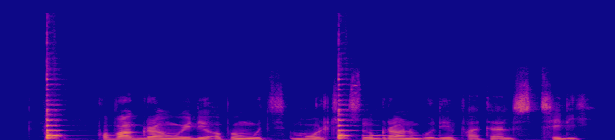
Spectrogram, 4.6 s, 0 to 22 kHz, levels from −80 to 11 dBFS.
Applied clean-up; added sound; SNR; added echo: neural mask model RNNoise.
